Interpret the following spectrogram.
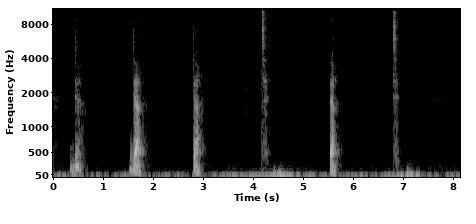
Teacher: can you hear that there's no voice going on it's just the air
